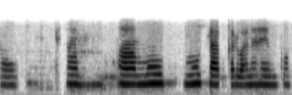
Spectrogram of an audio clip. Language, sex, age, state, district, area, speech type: Hindi, female, 18-30, Bihar, Darbhanga, rural, conversation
